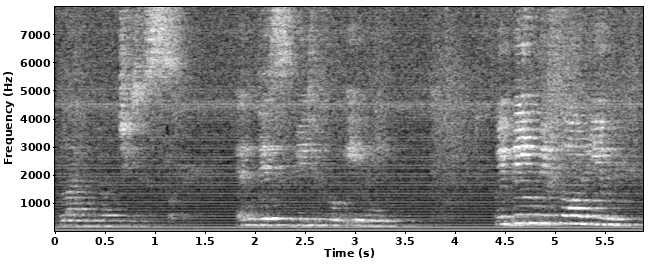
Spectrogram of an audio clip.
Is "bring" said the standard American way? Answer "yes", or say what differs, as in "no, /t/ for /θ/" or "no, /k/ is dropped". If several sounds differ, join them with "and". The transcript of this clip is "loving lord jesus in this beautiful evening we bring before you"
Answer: no, /ɹ/ is dropped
